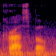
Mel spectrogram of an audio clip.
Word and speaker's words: X-Bow: it so the KTM crossbow the KTM Expo which is pronounced crossbow is an ultralight sports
